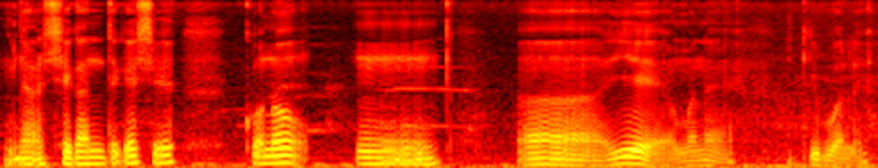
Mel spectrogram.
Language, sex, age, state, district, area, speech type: Bengali, male, 18-30, West Bengal, Uttar Dinajpur, urban, spontaneous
